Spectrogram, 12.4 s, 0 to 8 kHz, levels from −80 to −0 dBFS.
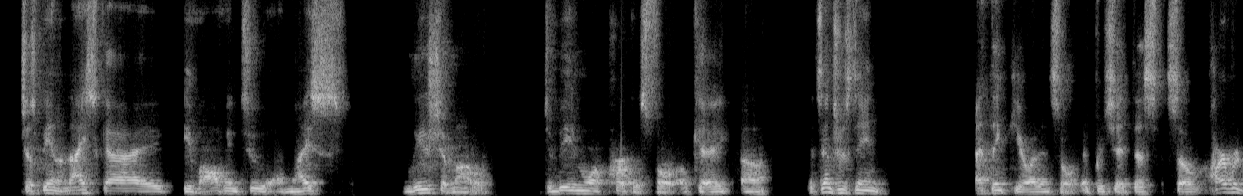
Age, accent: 50-69, American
